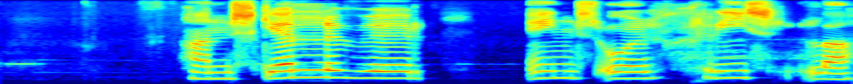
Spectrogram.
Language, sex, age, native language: Icelandic, male, 9, Icelandic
